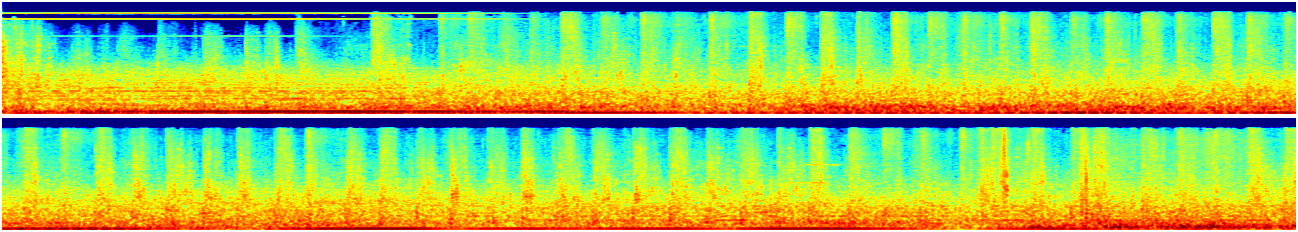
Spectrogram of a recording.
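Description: Strong wind howls steadily.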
